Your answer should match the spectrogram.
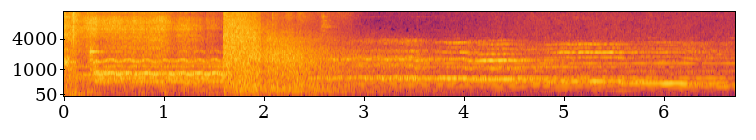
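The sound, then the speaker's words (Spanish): A single sharp gunshot bursts out inside a house partway through, loud, set against sustained music whose tones keep ringing and slowly fade after the blast. No one speaks. “El disparo detona en la casa y la madre mira sobresaltada hacia arriba.”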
